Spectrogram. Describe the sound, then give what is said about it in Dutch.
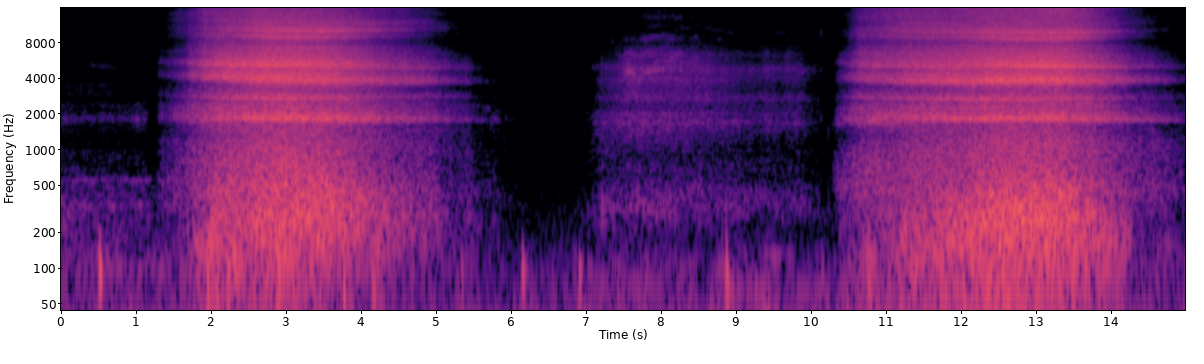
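Two long, hissing exhalations from a breathing exercise, blown through a widened mouth with the belly pushing. Each swells from soft to loud and fades back to soft, with a quieter breath between them. “Misschien kun je het horen. Je gaat van zacht naar luid naar weer zacht. Een uitademing gaat van zacht naar luid naar zacht.”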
